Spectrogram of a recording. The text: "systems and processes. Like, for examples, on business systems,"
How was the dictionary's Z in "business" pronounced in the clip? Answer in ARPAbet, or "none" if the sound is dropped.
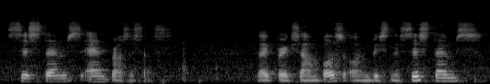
S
